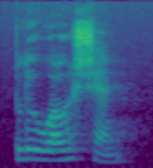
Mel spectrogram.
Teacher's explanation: we don't put a little y in there, we put a little W sound, w.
